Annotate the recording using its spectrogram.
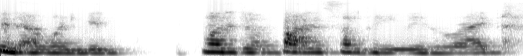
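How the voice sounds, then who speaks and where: A woman speaks in a dark, mellow, somewhat breathy tone with fairly even intonation. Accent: English. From England. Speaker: church trustee and cemetery volunteer. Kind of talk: informal presentation to a meeting. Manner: conversational, hesitant with fillers.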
